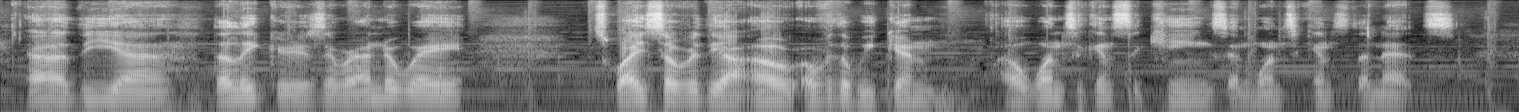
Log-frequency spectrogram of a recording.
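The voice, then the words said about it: Voice giving out, strained. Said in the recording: “I'm starting to lose my voice”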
